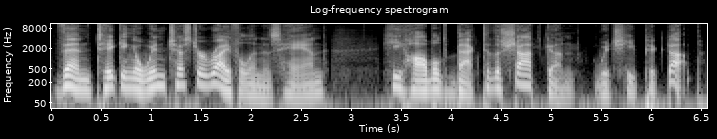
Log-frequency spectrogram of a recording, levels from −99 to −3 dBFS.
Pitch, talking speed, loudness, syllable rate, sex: 115 Hz, 175 wpm, -21 LUFS, 4.4 syllables/s, male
